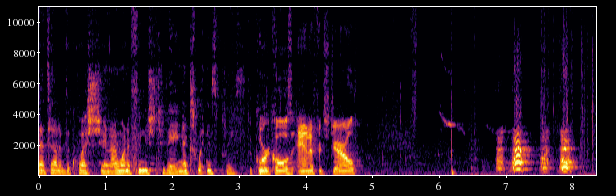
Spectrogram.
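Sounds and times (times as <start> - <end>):
speech: 0.0 - 4.9
dog barking short strained barks: 6.8 - 8.3.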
